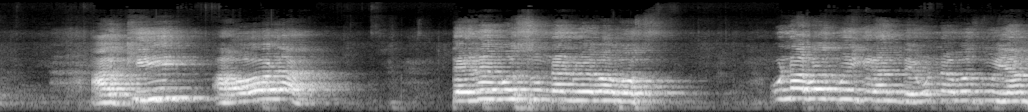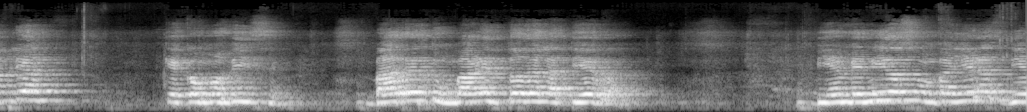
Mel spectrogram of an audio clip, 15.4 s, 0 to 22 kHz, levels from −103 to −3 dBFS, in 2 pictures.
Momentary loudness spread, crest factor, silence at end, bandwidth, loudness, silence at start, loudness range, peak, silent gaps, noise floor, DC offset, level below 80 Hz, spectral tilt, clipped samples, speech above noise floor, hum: 11 LU; 12 dB; 0 s; 11.5 kHz; -12 LUFS; 0.7 s; 3 LU; 0 dBFS; none; -51 dBFS; under 0.1%; -64 dBFS; -4 dB/octave; under 0.1%; 40 dB; none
